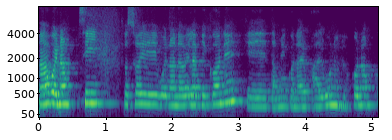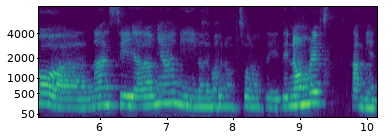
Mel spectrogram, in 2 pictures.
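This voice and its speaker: Here is a woman with a plain, everyday voice and a fairly high pitch. She speaks at a fairly slow pace with ordinary pitch variation. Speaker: psychologist and lecturer, rapporteur. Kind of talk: panel discussion.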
